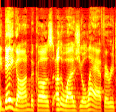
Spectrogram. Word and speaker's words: Dagon: And it says that they took the Ark of God and took it into the house of, we pronounce it, Dagon. Now, I will probably continue to pronounce it Dagon, even though that's not how it's pronounced in the Hebrew. In the Hebrew, it's pronounced Dagon. Google it when you get home, or just Google it.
